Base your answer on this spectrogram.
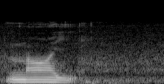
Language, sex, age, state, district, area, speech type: Tamil, male, 18-30, Tamil Nadu, Mayiladuthurai, urban, read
